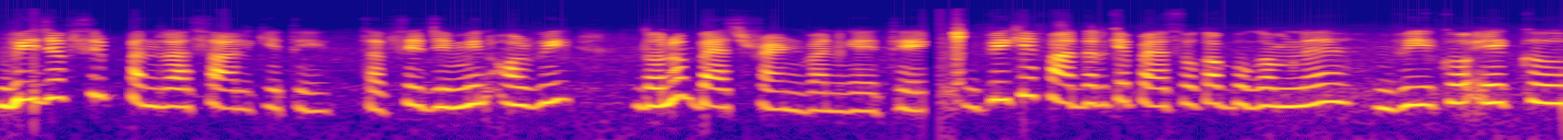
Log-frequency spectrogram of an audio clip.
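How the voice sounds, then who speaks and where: A woman speaks at an extremely high pitch and a moderate pace. She hardly pauses at all. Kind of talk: fan story narration. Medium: read story. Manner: calm, explanatory.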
